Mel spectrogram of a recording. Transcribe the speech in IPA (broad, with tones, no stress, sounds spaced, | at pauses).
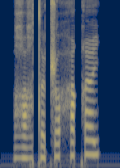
ʁ ɒ˩ ʁ t ʌ˩ ʈ͡ʂ ɔ˧ h ʌ˥ q i˥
